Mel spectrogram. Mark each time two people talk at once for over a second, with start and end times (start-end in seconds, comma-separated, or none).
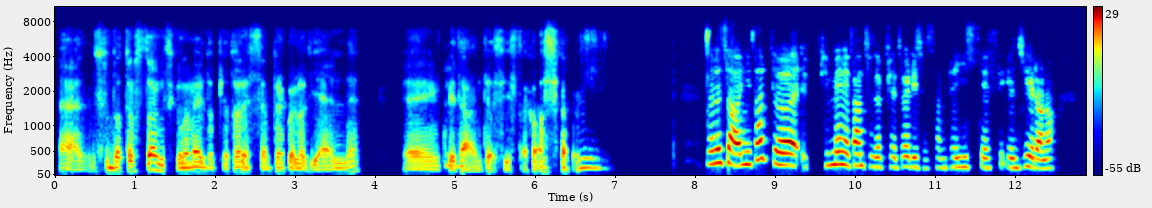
none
